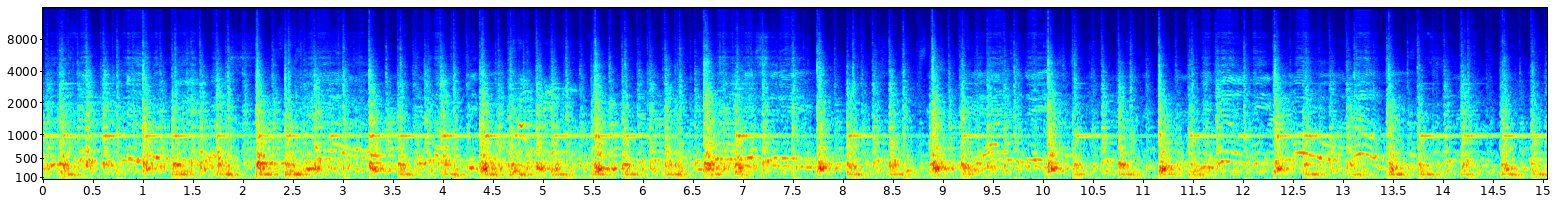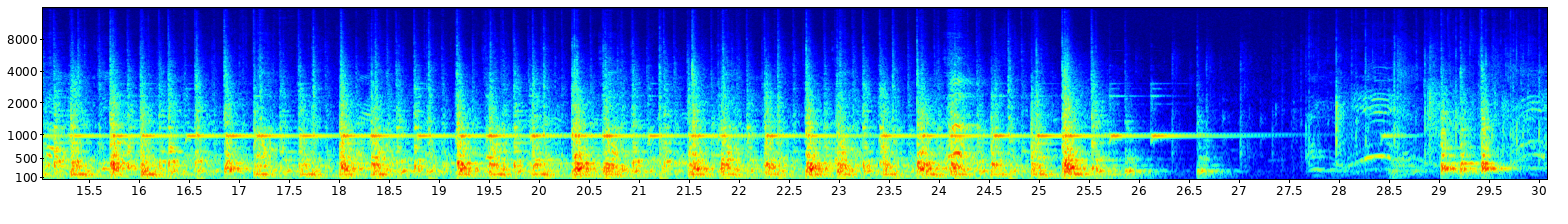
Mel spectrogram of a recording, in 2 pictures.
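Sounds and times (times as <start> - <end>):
drums with wood-block strikes: 0.0 - 27.3, 28.5 - 30.0.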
